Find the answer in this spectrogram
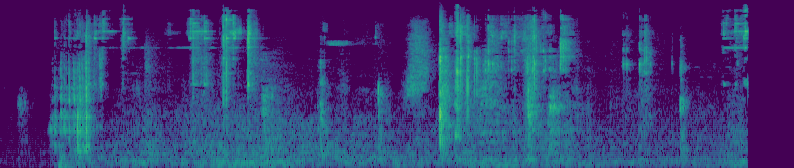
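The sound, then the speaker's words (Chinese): A bunch of keys jingles and clinks for several seconds, in bright metallic bursts of rattling that rise and fall as the keys are handled while being handed over, with no voices. “你的钥匙。”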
